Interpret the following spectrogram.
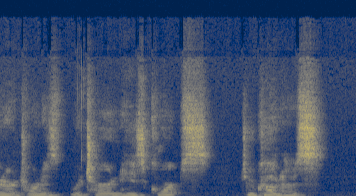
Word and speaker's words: Qo'noS: return his corpse to Kronos, right? Kronos. Kronos. I thought isn't let you pronounce it a certain way. People with always the- pronounce it Kronos, Kronos. but it's spelled Qonos.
